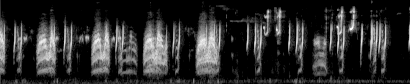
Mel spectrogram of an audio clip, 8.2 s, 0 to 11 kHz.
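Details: Quail voice offered for hunting in the 2026 season. Harsh, gargled bursts come roughly once a second, then shift into a scatter of thin, high, quick chirps.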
